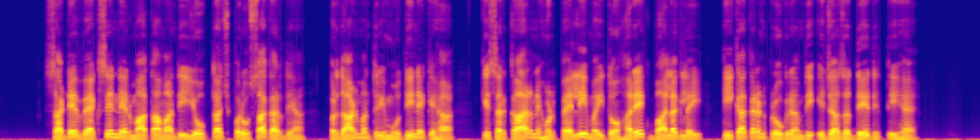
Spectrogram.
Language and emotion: Punjabi, neutral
